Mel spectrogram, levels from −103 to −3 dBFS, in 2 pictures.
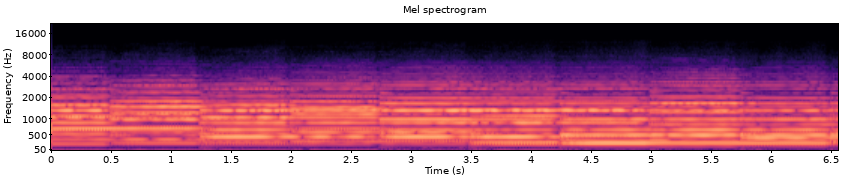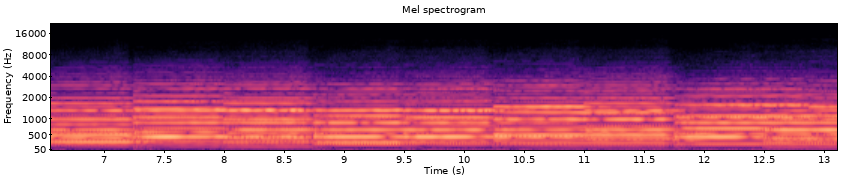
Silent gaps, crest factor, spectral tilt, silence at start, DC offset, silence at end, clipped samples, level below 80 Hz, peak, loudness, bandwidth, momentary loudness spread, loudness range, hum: none; 12 dB; -6.5 dB/octave; 0 s; under 0.1%; 0 s; under 0.1%; -72 dBFS; -10 dBFS; -23 LUFS; 6 kHz; 3 LU; 2 LU; none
